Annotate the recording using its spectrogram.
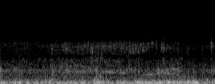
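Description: Steady, gusting wind rumble on the microphone over water moving around a small boat.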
